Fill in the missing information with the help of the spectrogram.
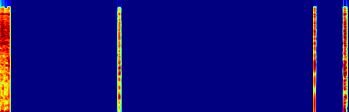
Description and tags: A series of nondescript samples recorded in a fashion inspired by error. They are made so that even if they are arranged in a rhymthmicaly correct order, they still sound horrible. The samples come from unearthed past tracks.
processed, experimental, drum-hit, cuts, arrhythmic, difficult, sampled, idm, clip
